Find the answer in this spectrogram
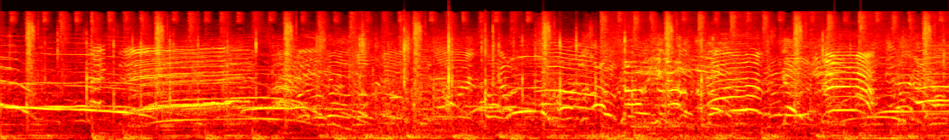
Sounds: Speech, Music

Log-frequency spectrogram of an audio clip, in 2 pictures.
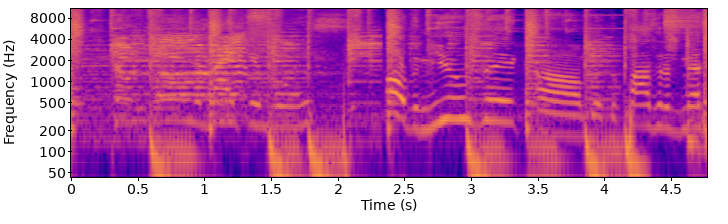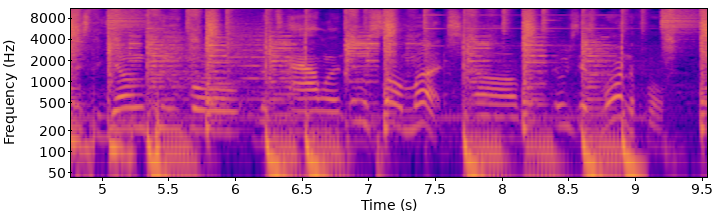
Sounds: Reggae

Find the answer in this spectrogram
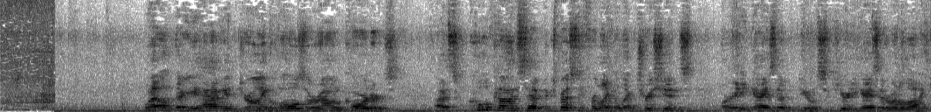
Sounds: Drill, Speech

